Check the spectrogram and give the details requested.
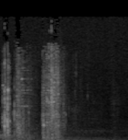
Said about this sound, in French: Oh merde une porte s'ouvre, on avance.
